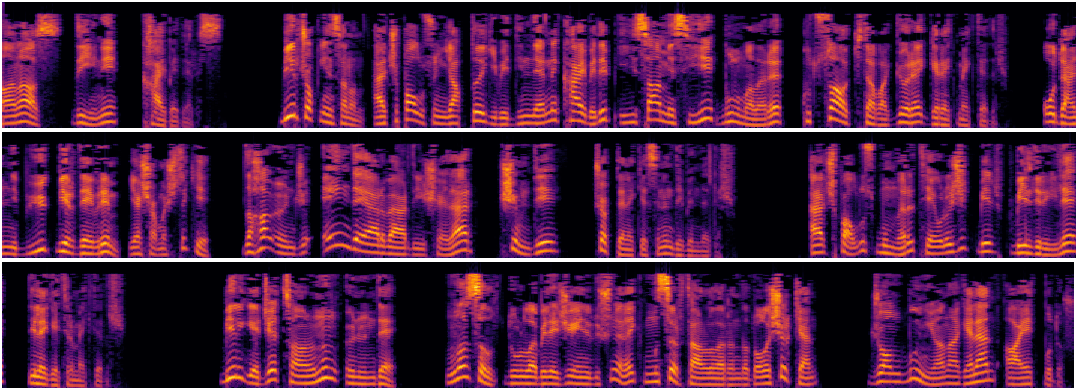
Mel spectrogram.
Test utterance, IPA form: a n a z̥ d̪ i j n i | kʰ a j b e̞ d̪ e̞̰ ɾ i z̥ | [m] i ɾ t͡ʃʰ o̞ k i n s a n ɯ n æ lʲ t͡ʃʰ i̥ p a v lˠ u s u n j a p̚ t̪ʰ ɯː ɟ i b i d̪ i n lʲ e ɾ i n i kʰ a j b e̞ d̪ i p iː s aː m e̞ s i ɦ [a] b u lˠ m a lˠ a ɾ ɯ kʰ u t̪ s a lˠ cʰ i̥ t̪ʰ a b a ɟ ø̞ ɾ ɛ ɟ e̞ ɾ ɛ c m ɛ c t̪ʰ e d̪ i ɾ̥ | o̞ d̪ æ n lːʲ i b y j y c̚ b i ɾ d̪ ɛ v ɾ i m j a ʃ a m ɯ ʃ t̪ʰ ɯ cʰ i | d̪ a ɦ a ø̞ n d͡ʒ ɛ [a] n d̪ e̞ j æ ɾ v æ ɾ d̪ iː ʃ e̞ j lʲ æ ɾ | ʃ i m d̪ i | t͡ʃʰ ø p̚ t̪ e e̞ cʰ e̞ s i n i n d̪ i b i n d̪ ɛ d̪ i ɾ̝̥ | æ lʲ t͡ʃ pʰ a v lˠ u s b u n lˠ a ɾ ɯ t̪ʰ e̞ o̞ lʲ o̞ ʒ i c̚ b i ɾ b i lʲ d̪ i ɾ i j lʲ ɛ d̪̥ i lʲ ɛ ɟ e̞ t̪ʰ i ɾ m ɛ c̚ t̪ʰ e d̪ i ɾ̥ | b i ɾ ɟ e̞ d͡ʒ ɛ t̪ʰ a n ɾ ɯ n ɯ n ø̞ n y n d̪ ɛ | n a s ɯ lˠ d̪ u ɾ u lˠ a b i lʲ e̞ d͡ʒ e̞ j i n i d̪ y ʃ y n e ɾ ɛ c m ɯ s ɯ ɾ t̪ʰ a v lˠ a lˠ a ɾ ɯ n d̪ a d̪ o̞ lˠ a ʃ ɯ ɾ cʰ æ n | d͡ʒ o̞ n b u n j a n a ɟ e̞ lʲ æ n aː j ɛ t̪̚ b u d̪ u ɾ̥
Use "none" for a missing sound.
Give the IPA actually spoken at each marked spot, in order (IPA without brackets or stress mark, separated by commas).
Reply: b, i, æ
